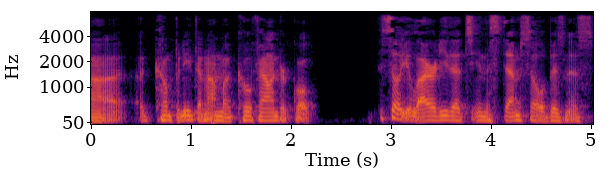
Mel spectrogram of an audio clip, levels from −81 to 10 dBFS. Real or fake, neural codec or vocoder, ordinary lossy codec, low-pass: fake; vocoder, 44.1 kHz, 80 mel bands, Vocos; MP3, 32 kbps; 7.2 kHz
